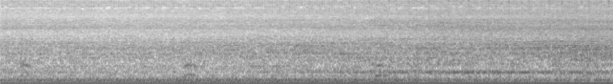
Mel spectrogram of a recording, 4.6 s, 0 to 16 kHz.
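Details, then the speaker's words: SRT8, flood-damaged, first start after new fuse box, cleaned grounds and replaced starter; deep steady even idle rumble, no knocks or misses; engine sounds good, normal idle. "It started. Oh my gosh. Dang it, I'm so bummed we didn't get that on camera. Engine sounds good."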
